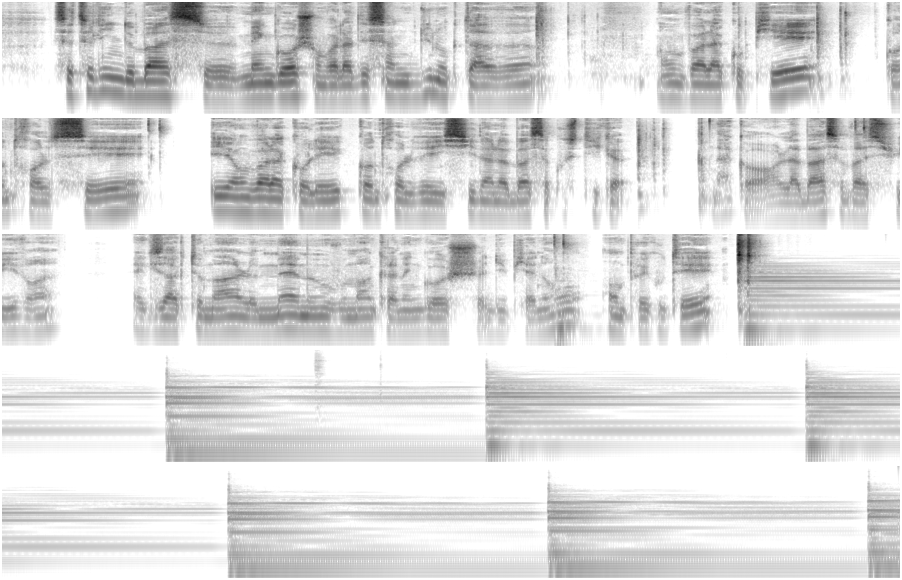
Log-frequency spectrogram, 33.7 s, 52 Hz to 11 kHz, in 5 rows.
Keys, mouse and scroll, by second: 4.0 ctrl+Down, 6.1 ctrl+c, 7.8 click, 11.5 ctrl+v, 13.1 click, 17.6 click, 19.0 space.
